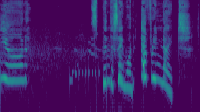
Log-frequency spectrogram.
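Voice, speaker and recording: A squeaky, put-on character voice at an extremely high pitch moves along at a fairly slow pace. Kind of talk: reading game dialogue aloud during a let's play. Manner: sleepy, yawning.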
